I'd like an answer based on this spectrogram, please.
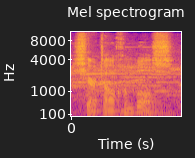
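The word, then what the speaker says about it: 's-Hertogenbosch: Shertogenbos.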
